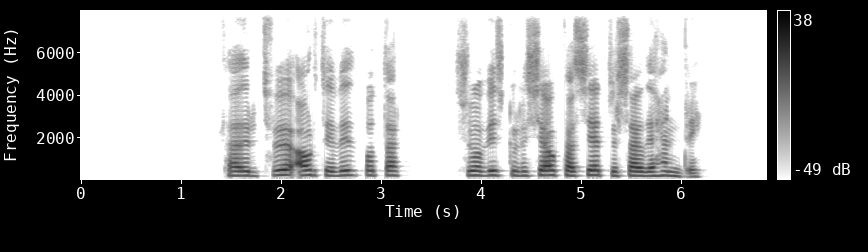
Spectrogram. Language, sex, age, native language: Icelandic, female, 40-49, Icelandic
